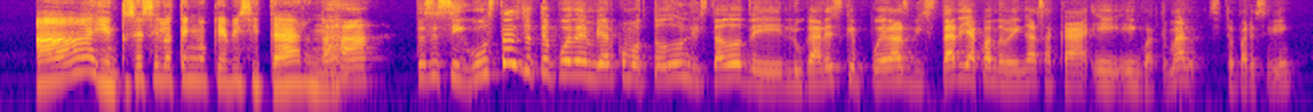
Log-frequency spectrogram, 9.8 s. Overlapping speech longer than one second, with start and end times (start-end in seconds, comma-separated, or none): none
